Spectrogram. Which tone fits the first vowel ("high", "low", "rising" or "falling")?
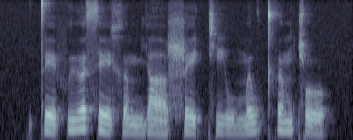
low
